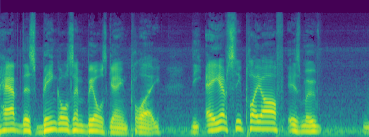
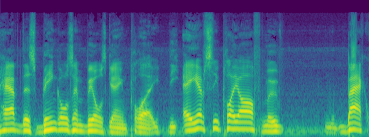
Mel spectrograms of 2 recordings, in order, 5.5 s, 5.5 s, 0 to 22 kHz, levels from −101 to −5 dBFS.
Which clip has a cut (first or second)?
second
